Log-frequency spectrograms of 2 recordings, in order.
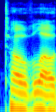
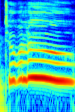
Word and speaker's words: Tove Lo: It's not news, to quote Tuvalu, that her name is Tuvalu and not Tovlo. We speak English in America, so when we see T-O-V-E-L-O, our impulse is to say Tovlo phonetically. But in Sweden, you say Tuvalu.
